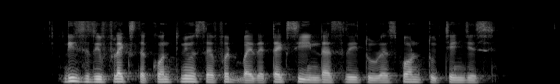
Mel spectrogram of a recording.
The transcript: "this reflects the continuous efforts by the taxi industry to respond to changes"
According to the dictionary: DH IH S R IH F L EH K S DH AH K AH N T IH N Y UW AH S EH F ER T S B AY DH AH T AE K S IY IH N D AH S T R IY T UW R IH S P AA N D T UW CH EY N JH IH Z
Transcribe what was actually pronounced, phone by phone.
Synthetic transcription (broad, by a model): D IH S R IH F L EH K S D AH K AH N T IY N Y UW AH S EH F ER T B AY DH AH T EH K S IY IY N D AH S T R IY T UW R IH S P AA N T UW CH EY N JH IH S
